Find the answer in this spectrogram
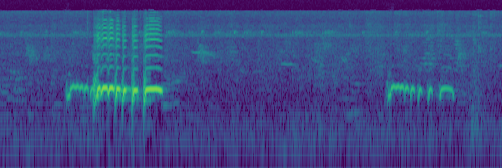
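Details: Zebra dove singing as a lure recording meant to start other doves singing: one loud, harmonic-rich burst of rapid hooked coos, then a softer phrase of four short notes after a pause.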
